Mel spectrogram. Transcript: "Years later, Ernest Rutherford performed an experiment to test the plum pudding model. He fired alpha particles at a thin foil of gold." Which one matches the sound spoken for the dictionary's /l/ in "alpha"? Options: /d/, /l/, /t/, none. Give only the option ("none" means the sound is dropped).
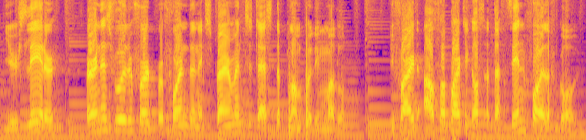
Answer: /l/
